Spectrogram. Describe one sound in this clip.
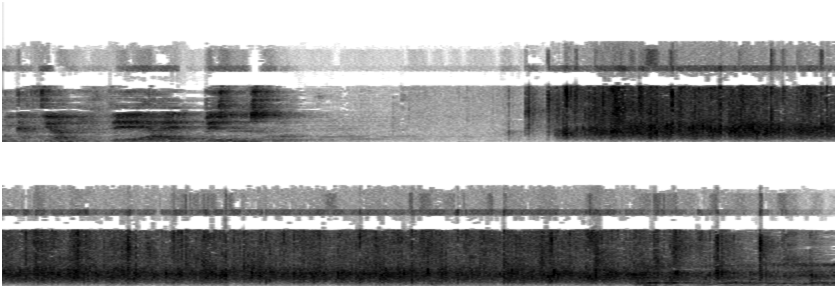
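A man speaks through a loudspeaker in a large hall.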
